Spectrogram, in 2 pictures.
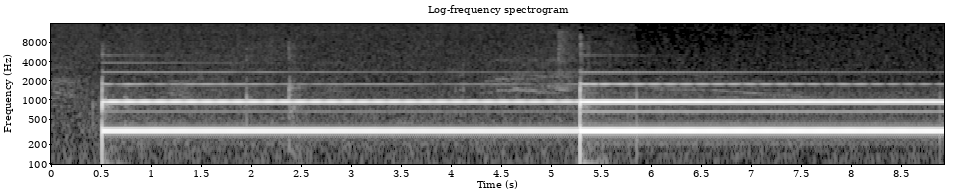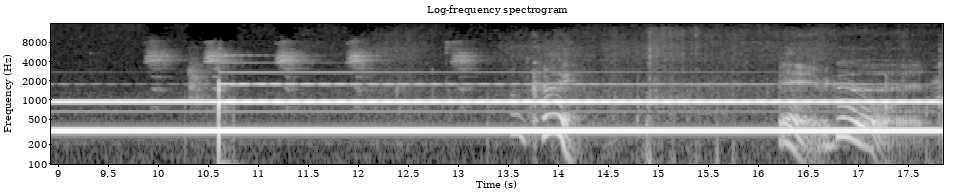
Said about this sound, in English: Okay, so I'll ring the gong 3 times, and please wait until the last ring of the gong to come out from your meditation.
